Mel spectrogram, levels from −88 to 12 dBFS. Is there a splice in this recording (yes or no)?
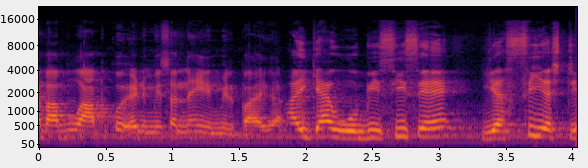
yes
